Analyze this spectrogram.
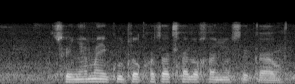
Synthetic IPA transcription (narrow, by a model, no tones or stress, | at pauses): t͡sʰweɲamaikut͡ɬʼɔkʰɔt͡sat͡ɬʰalʊχaɲɔsɪkaːɔ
